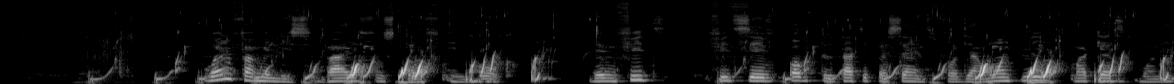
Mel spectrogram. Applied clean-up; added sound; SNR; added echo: classical method log-MMSE.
